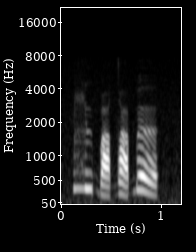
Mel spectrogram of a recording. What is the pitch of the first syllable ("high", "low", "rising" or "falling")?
high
